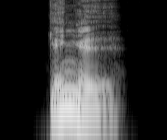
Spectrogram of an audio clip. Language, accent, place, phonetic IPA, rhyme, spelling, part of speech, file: German, Germany, Berlin, [ˈɡɛŋl̩], -ɛŋl̩, gängel, verb, De-gängel.ogg
- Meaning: inflection of gängeln: 1. first-person singular present 2. singular imperative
